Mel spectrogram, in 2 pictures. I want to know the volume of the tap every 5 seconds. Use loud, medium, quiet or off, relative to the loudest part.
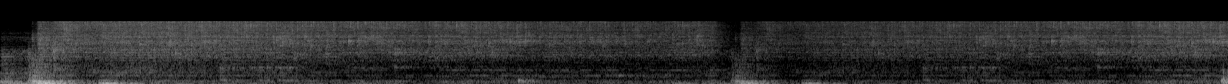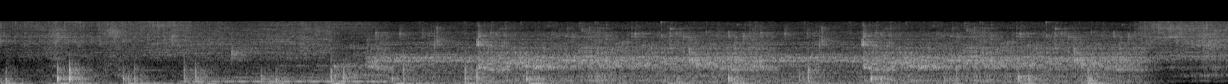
medium, quiet, medium, loud, loud.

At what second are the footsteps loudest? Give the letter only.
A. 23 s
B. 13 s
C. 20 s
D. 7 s
B.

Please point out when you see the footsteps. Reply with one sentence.
The footsteps can be heard from 12.2 to 23.4 s.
